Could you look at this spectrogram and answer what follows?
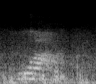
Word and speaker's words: one: Letter is vowel. But sound is consonant. Just like its pronunciation is wa.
